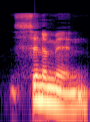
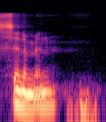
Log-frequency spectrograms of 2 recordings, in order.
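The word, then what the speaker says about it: SinAmen: of you don't know it's cinnamon but it's spelt capital s i n capital a m e n but it's it's like sin amen but it's cinnamon you know anyway it's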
